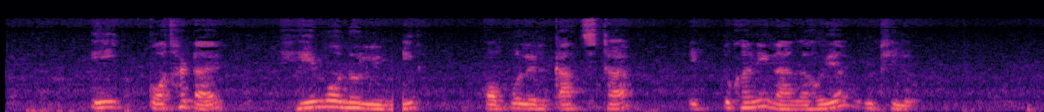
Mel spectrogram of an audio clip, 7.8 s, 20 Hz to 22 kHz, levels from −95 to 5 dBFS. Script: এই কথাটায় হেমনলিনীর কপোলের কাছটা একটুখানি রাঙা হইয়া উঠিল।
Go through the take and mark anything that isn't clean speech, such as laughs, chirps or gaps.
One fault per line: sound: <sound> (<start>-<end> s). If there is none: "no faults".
sound: dropout (2.9-3.0 s)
